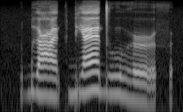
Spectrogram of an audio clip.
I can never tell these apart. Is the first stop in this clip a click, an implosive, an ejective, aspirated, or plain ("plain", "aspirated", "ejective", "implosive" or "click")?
implosive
